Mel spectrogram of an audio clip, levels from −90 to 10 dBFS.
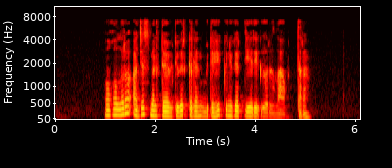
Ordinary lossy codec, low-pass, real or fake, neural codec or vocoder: AAC, 64 kbps; 7.2 kHz; real; none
